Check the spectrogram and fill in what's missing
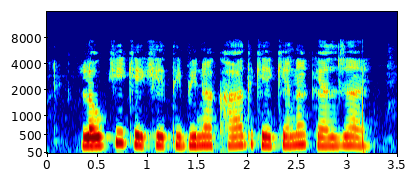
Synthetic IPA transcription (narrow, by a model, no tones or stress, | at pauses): ləʊkikekʰeːt̪ibinakʰad̪ʱkekenakɛld͡ʒaːe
